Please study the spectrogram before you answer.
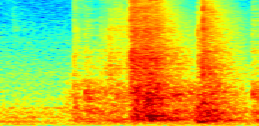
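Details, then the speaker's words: Rebuilt Marchant KE mechanical calculator: a few quick bursts of dry mechanical clatter as the carry runs all the way across the register without hesitation or jamming; normal carry operation. "you can see it carries all the way across no issues works"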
